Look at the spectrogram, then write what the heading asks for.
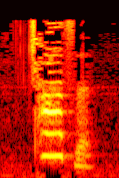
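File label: "叉子", Mandarin Chinese; chinese-flashcards; hsk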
